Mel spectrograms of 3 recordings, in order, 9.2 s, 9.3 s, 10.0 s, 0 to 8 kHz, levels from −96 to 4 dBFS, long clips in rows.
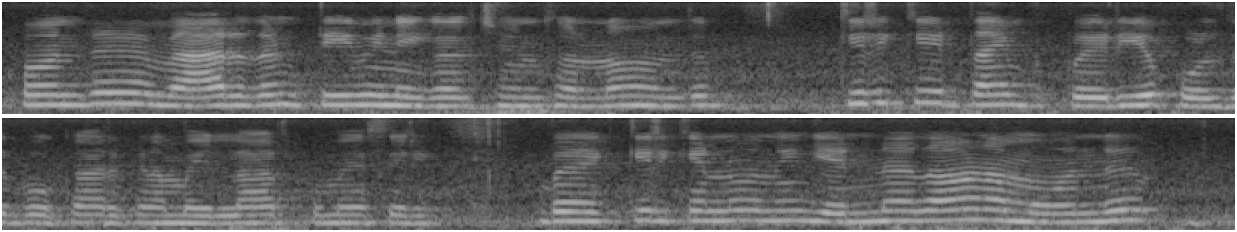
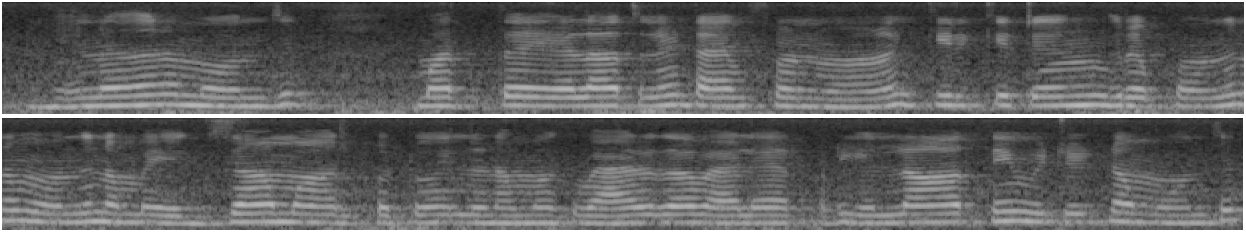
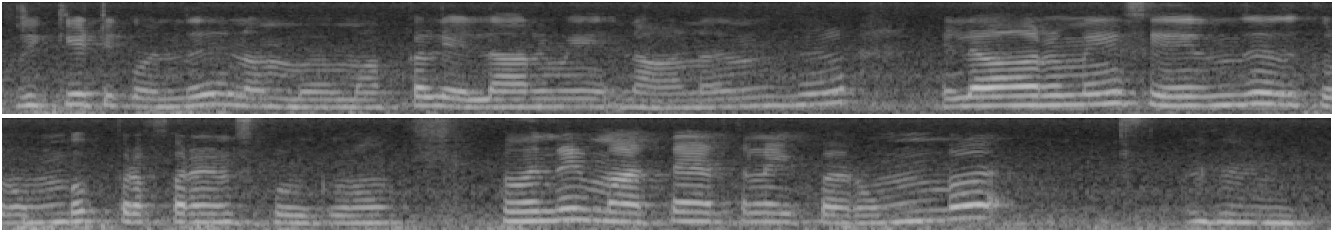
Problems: none marked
